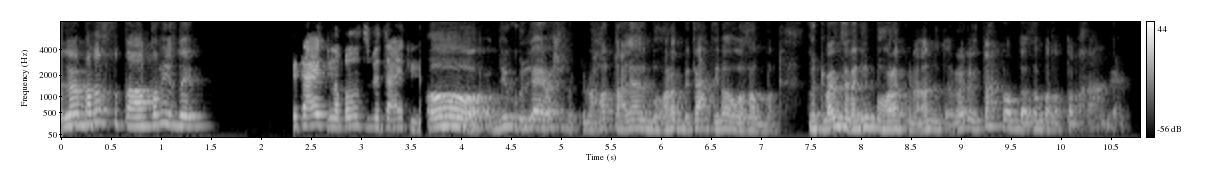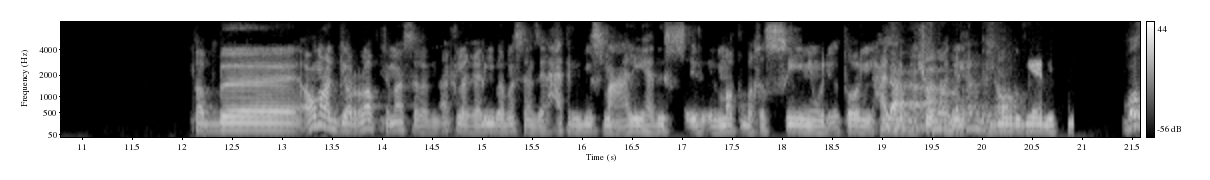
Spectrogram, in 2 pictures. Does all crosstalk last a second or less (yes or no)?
no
